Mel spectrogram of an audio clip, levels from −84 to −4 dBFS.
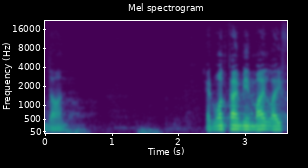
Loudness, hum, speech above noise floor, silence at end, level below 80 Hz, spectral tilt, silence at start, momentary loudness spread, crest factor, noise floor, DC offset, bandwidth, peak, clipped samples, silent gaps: -26 LUFS; none; 43 dB; 0 s; -62 dBFS; -7.5 dB/octave; 0 s; 16 LU; 24 dB; -69 dBFS; under 0.1%; 17 kHz; -6 dBFS; under 0.1%; none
